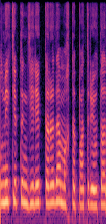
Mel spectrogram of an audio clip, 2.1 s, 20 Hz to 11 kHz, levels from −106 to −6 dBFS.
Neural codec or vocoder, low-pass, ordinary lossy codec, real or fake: vocoder, 22.05 kHz, 80 mel bands, Vocos; none; none; fake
